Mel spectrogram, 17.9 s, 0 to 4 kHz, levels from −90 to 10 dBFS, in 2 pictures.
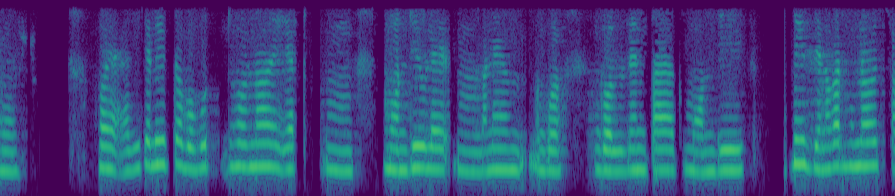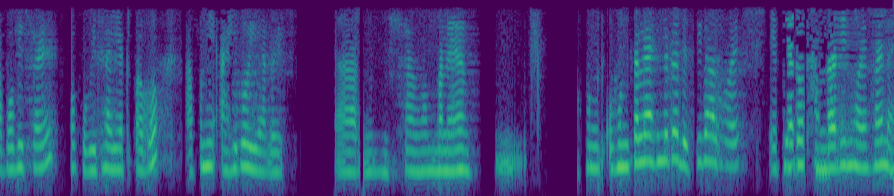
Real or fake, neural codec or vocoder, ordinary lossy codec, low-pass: real; none; AAC, 16 kbps; 3.6 kHz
